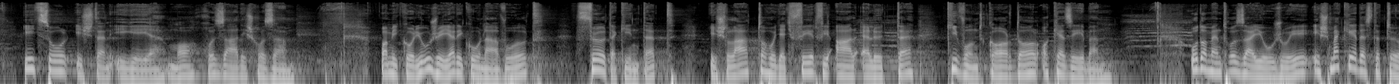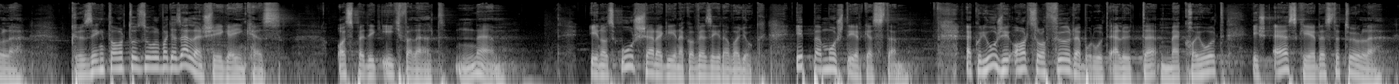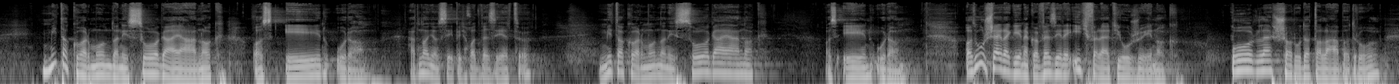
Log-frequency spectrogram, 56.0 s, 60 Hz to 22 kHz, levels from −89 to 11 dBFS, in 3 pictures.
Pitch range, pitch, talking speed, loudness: 90-125 Hz, 105 Hz, 100 wpm, -21 LUFS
